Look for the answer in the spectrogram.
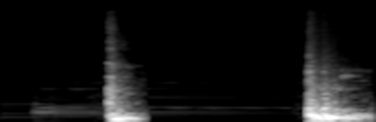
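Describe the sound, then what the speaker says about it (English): A very large water bottle is set down twice on a hard surface, two close, heavy thuds about a second apart, with a faint hum before the first. "I put my very big bottle of water down"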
